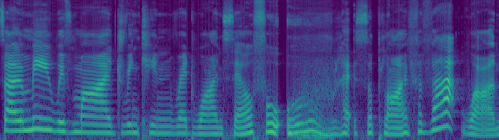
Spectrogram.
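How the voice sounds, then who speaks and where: In a very clean recording with a silent background, a woman speaks at medium pitch and a very slow pace. Her intonation is lively, and the sound is dry and close with no echo. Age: 40s. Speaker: podcast co-host, runner and mother. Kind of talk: casual chat. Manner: laughing often.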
